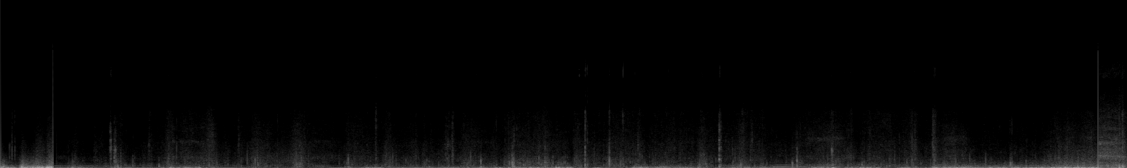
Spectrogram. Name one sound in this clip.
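Footsteps crunch on frozen snow.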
